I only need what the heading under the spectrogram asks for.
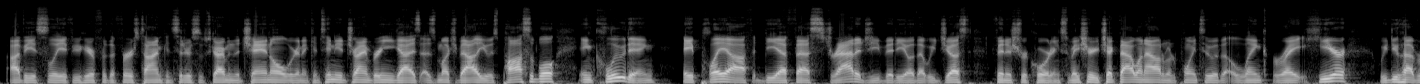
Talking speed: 250 wpm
